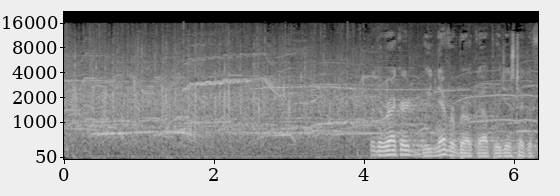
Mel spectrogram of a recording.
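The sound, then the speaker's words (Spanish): A crowd applauds with dense, steady clapping that fills the whole clip; partway through, a voice comes in and continues over the ongoing applause. “Bueno, pues que estos son aplausos.”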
